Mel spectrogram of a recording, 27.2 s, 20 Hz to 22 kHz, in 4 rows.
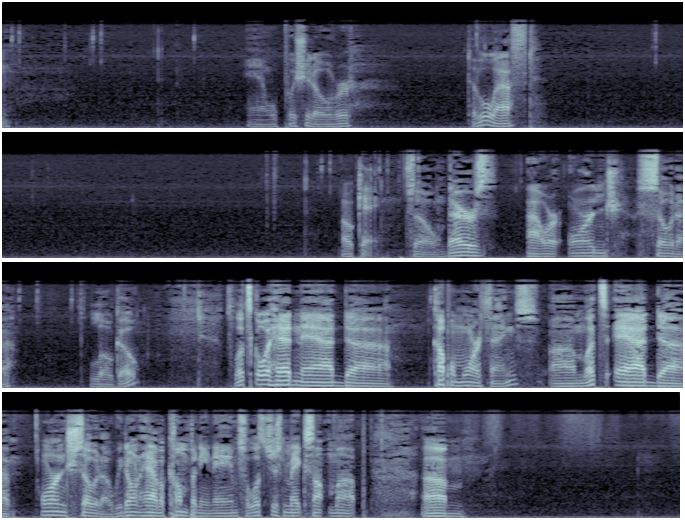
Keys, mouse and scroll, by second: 1.3-9.7 ctrl+drag, 10.0 click, 13.2 click, 13.7 click, 17.3 click.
